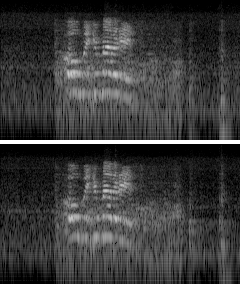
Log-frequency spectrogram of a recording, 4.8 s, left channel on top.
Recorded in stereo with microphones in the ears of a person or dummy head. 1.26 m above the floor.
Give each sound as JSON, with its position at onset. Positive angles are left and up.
{"t": 1.1, "sound": "a shout", "side_deg": 45, "distance_m": 0.7}
{"t": 3.8, "sound": "footsteps", "side_deg": 20, "distance_m": 1.8}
